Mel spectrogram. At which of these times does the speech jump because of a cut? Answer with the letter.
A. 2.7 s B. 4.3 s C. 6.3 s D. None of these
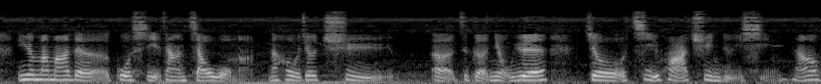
D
